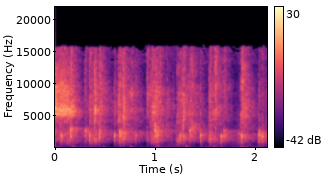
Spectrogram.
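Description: A crowd applauds the first contestant of a game with a dense, steady patter of many hands clapping at a moderate, even level for a couple of seconds, with no voices over it.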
